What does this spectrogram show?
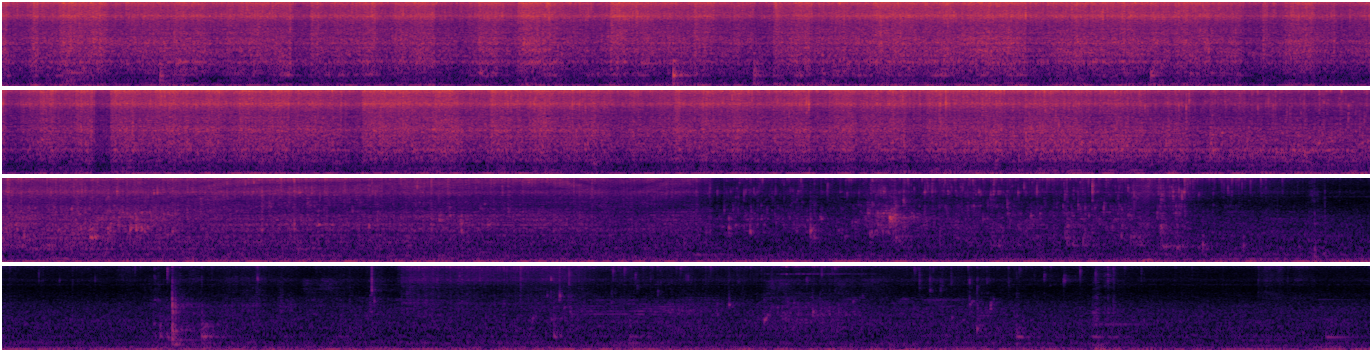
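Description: Ground spice paste sizzling as it fries in a nonstick wok while being stirred with a wooden spatula. About halfway through, water is poured in and the sizzling fades away, leaving quiet stirring with a few spatula taps.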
